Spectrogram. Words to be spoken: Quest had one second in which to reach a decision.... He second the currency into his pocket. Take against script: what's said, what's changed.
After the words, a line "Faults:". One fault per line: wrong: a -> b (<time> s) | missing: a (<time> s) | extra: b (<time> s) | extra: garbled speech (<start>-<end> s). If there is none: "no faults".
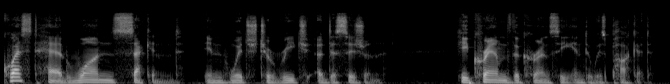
Quest had one second in which to reach a decision.... He crammed the currency into his pocket.
Faults:
wrong: second -> crammed (4.7 s)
